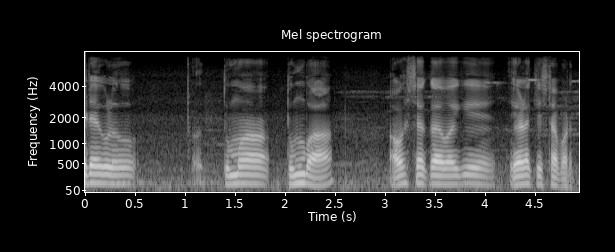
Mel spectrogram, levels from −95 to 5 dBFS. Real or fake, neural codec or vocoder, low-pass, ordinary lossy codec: real; none; 7.2 kHz; none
